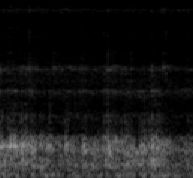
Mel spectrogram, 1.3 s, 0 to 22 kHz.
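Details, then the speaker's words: Alternator removed from flood-damaged Porsche 968 cabriolet, spun by hand off the car: dry, gritty rumble rising and fading, rough rather than free spin; not what an alternator should sound like. "That's not what an alternator should sound like."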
